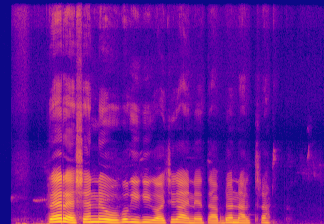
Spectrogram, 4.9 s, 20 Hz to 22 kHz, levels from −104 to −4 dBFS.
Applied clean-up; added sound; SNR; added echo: none; none; none; none.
